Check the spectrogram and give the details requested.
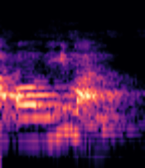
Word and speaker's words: অভিমান: আমরা কিন্তু কেউ বলি না অভিমান, উচ্চারণ করে থাকি কি? অভিমান।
